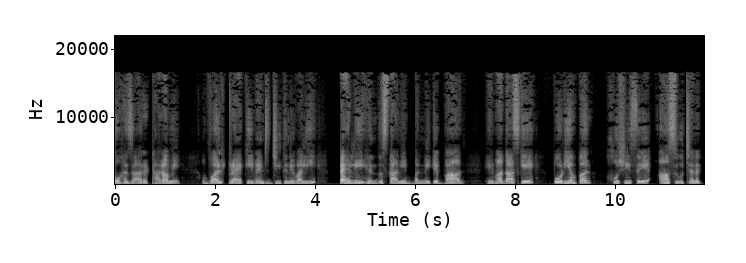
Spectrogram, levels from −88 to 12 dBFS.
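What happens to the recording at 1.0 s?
At 1.0 s the speech sounds swirly, smeared and hollow, with blurred attacks, as it does throughout. This generation loss likely comes from around ten successive Vorbis encodes near 56 kbit/s. A spectrogram shows flickering spectral holes and nothing above 16.6 kHz.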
